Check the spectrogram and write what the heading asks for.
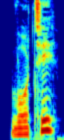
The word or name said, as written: hvortil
